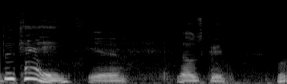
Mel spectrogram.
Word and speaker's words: Bucket: Not Bucket. Not Bucket, Bouquet. It's Bouquet. pronounced Bouquet.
